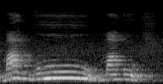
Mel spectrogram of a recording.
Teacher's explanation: Kenapa O dibaca A? Karena penekanannya berada pada huruf U. Karena itu O dibaca A.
